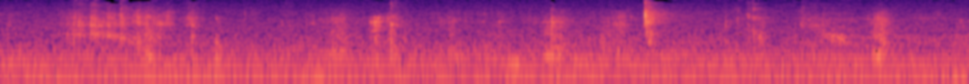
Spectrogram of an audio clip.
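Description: Close-miked bite into a crispy, hand-breaded fried chicken sandwich on a soft bun, then chewing. A crunch comes about half a second in, followed by scattered short crunches and wet mouth clicks, the sharpest about three seconds in.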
